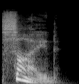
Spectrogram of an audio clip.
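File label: "side", British English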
